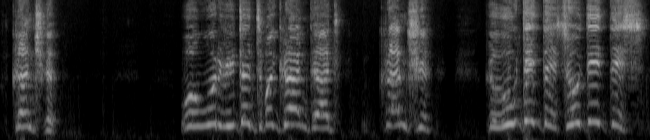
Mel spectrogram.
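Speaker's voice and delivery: high, loud, accusing grandson voice; angry grandson. Acted. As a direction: demand answers like an outraged grandson.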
